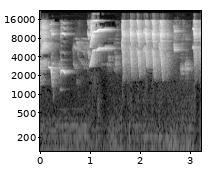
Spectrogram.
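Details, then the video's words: Short burst from an oriental magpie-robin imitating a house sparrow, a song used for tutoring: a few thin whistled slurs, then a quick series of about eight repeated buzzy chirps ending in a high note. "Kacer nembak burung gereja , cocok bwat masteran"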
